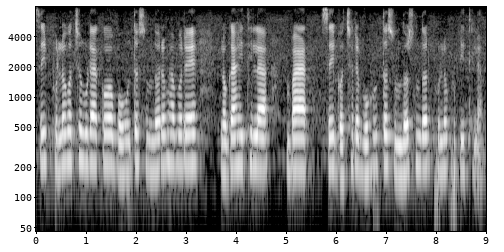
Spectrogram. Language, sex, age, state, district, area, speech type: Odia, female, 45-60, Odisha, Rayagada, rural, spontaneous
